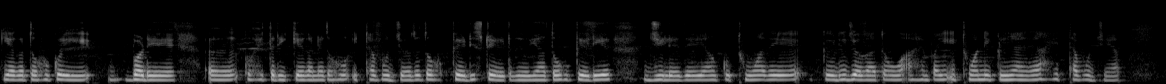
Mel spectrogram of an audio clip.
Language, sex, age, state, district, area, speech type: Dogri, female, 18-30, Jammu and Kashmir, Samba, rural, spontaneous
